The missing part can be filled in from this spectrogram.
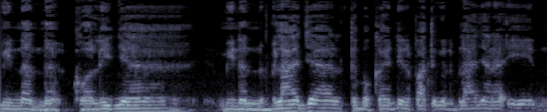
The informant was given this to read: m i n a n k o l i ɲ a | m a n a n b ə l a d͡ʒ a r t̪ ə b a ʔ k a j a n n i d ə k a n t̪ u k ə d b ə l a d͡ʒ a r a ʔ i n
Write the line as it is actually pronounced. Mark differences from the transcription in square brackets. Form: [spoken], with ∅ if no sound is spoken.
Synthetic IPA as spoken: m i n a n k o l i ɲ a | m [i] n a n b ə l a d͡ʒ a r t̪ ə b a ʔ k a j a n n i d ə [p] a [∅] t̪ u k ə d b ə l a d͡ʒ a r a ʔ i n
